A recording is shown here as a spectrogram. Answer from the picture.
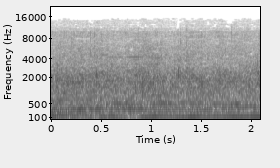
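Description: Soft background music of sustained, held chords, over a faint even hiss of crowd noise.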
